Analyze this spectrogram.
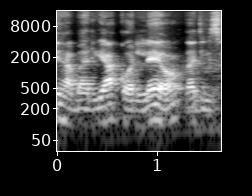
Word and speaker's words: leo: Leo is spelled the way you would pronounce Leo, like the star sign, Leo.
